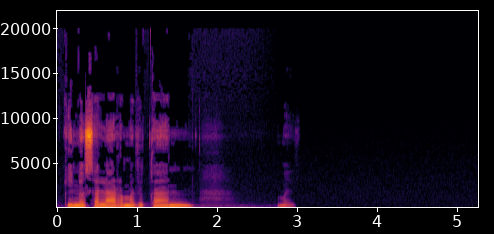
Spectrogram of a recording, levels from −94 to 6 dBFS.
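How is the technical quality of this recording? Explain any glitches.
No glitches heard in the speech; the only level change is a smooth editorial fade-out from around 2 s down to silence at 3.05 s, with no click or hard edge.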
